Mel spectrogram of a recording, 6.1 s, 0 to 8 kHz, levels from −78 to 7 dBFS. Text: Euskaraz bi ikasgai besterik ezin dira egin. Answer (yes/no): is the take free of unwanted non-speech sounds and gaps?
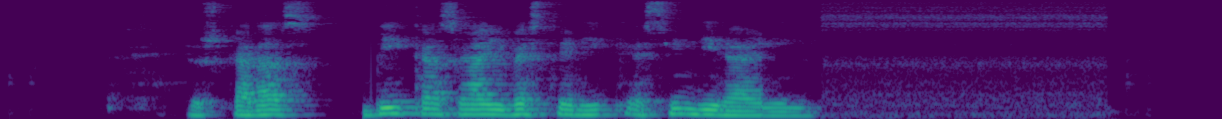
yes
